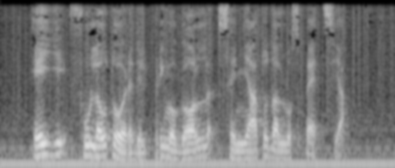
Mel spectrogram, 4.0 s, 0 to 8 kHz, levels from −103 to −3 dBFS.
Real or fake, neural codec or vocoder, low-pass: real; none; 7.2 kHz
